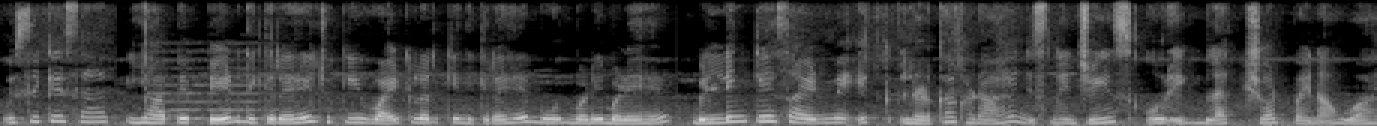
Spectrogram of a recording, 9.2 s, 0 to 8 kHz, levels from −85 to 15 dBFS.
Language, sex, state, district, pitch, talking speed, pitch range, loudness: Hindi, female, Bihar, Madhepura, 255 Hz, 240 wpm, 235-295 Hz, -17 LUFS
